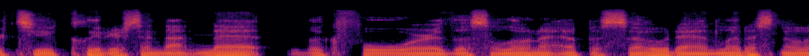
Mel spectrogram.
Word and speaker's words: Celona: They would just think of Barcelona and just the last part, Celona.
